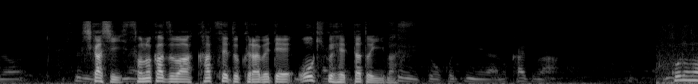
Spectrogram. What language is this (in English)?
Japanese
